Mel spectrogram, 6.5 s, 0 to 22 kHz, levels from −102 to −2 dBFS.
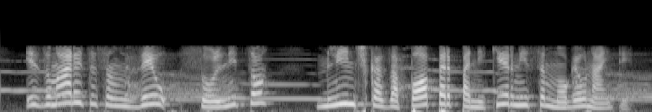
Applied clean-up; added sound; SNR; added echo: none; Dog; 18 dB; none.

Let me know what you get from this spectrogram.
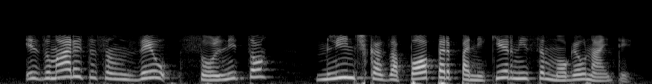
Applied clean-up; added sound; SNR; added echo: none; none; none; none.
